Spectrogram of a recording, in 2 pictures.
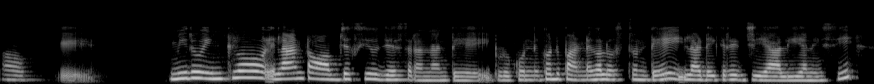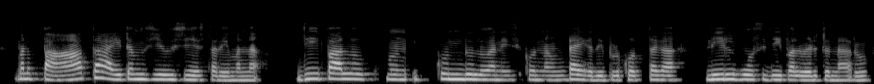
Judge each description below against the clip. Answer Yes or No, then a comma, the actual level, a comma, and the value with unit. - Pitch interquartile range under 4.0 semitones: Yes, average, 2.7 semitones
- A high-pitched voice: Yes, high, 215 Hz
